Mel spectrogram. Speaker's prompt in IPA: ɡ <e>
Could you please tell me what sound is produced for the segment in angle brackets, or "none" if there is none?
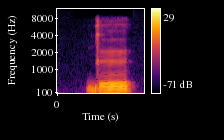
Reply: ø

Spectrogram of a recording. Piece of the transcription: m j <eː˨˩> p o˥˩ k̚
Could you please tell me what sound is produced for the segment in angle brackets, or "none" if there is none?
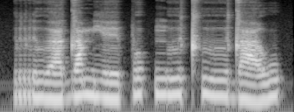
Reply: eː˨˩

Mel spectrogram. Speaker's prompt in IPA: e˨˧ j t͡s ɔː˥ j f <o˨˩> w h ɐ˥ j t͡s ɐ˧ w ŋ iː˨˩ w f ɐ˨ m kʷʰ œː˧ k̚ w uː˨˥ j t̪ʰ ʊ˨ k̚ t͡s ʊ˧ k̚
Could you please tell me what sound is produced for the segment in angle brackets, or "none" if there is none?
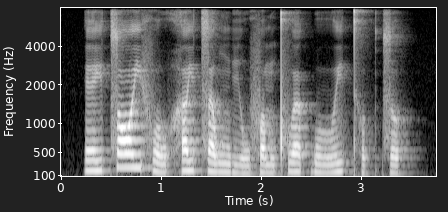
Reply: o˨˩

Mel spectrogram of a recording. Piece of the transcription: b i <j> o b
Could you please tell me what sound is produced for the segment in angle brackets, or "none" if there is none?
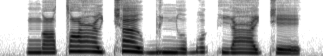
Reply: ɲ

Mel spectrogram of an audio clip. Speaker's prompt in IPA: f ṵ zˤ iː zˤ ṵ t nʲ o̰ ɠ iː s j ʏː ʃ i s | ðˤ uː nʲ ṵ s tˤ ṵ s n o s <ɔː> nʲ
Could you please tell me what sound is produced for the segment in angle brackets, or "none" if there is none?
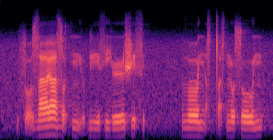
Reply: oː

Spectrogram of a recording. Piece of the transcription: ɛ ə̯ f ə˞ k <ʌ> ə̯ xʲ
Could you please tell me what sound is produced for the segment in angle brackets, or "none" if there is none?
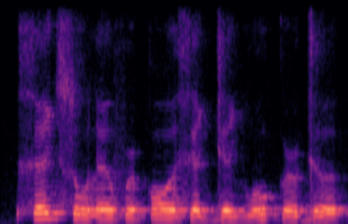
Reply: ɔ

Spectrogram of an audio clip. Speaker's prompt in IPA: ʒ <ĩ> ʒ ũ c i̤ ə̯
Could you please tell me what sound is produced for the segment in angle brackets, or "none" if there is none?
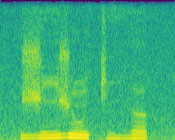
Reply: i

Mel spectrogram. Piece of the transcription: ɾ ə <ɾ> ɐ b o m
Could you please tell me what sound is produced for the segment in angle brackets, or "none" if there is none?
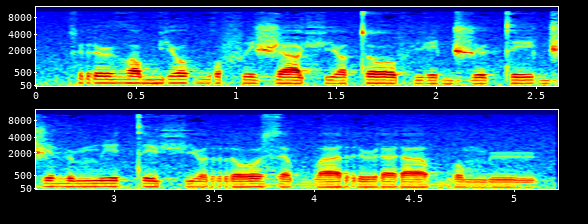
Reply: ɾ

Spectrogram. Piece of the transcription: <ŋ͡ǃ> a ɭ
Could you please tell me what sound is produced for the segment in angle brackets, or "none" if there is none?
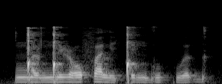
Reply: ŋ͡ǃ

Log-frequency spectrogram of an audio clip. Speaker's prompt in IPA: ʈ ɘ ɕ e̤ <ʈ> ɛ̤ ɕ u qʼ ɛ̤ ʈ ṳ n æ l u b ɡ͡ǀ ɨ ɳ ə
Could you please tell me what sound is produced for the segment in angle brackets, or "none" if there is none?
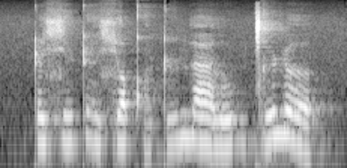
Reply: ʈ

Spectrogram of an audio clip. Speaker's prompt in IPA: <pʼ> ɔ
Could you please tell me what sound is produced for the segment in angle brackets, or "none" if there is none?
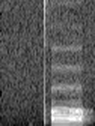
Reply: pʼ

